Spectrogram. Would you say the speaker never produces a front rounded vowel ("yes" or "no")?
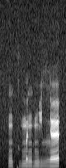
yes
